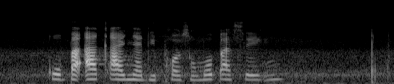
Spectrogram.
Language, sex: Tswana, female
